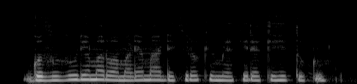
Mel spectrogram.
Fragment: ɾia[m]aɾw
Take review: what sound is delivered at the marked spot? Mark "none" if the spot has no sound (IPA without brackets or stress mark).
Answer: m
